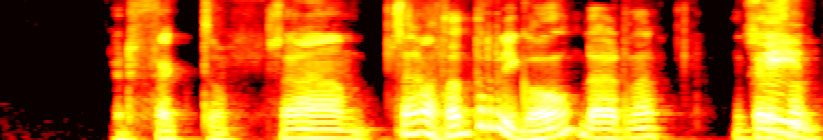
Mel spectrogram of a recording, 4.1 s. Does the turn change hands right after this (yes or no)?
yes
